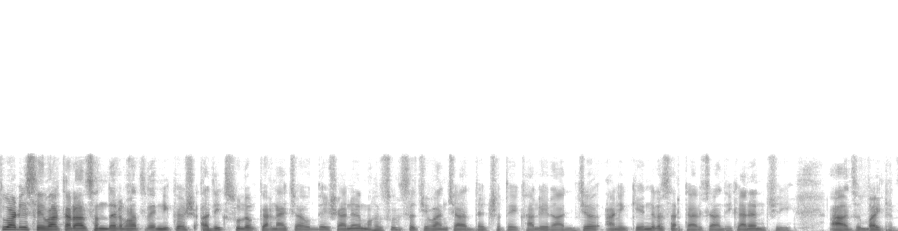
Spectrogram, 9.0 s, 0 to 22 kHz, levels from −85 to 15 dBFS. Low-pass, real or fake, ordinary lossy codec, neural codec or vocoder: 7.2 kHz; fake; none; codec, 16 kHz in and 24 kHz out, 1.1 kbps, FireRedTTS-2 codec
